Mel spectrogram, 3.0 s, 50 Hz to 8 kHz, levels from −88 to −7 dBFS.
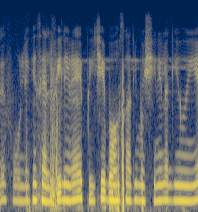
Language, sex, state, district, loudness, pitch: Hindi, female, Haryana, Charkhi Dadri, -17 LUFS, 210 Hz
